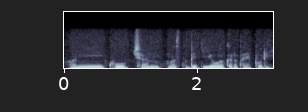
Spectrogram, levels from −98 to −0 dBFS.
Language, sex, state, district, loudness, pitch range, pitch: Marathi, male, Maharashtra, Dhule, -22 LUFS, 125-130 Hz, 130 Hz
